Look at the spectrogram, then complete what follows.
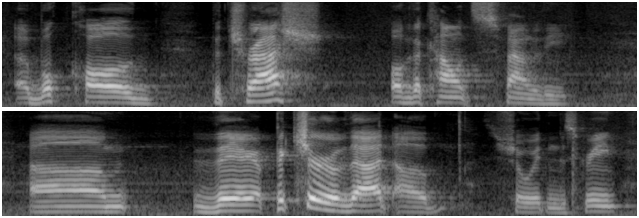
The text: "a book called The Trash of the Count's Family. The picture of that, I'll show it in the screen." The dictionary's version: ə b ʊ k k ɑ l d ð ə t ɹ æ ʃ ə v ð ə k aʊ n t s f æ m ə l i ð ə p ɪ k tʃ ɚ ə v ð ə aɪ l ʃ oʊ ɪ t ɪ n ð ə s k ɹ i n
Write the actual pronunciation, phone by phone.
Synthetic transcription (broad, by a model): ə b ʊ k k ɑ l d ð ə t ɹ æ ʃ ə v ð ə k aʊ n t s f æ m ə l i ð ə p ɪ k tʃ ɚ ə v ð ə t ʃ oʊ ɪ t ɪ n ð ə s k ɹ i n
